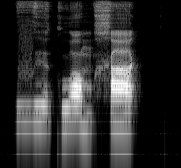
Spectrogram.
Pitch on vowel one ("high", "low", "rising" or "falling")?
low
